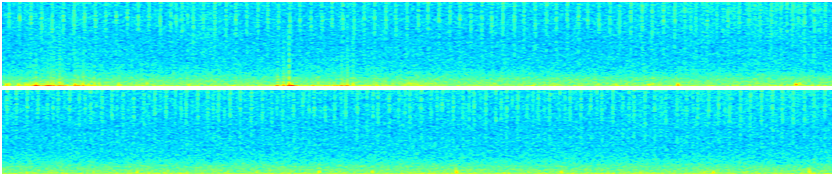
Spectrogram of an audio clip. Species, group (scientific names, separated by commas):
Stenobothrus rubicundulus, Orthoptera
